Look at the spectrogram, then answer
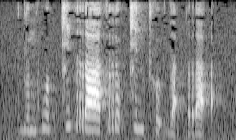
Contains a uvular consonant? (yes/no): no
